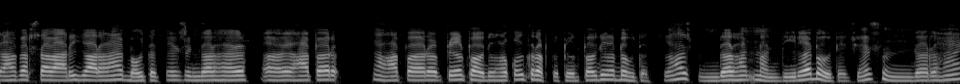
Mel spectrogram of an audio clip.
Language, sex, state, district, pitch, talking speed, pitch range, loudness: Hindi, female, Chhattisgarh, Balrampur, 200 Hz, 220 wpm, 190-210 Hz, -28 LUFS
